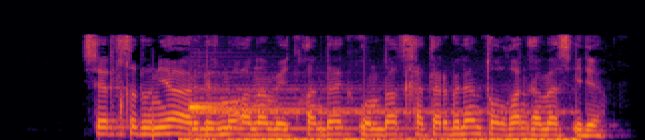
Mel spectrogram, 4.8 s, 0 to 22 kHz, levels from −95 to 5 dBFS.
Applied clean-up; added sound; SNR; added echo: none; Gong; 0 dB; none.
